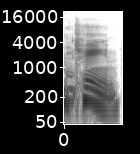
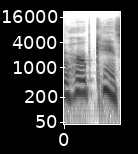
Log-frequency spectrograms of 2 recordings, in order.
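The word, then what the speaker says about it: Herb Caen: Herb Cain. – So Herb Cain.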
